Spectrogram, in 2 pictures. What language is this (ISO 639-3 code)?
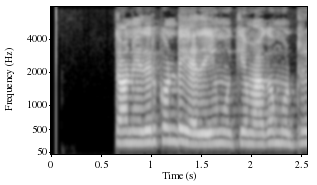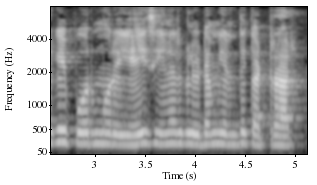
tam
